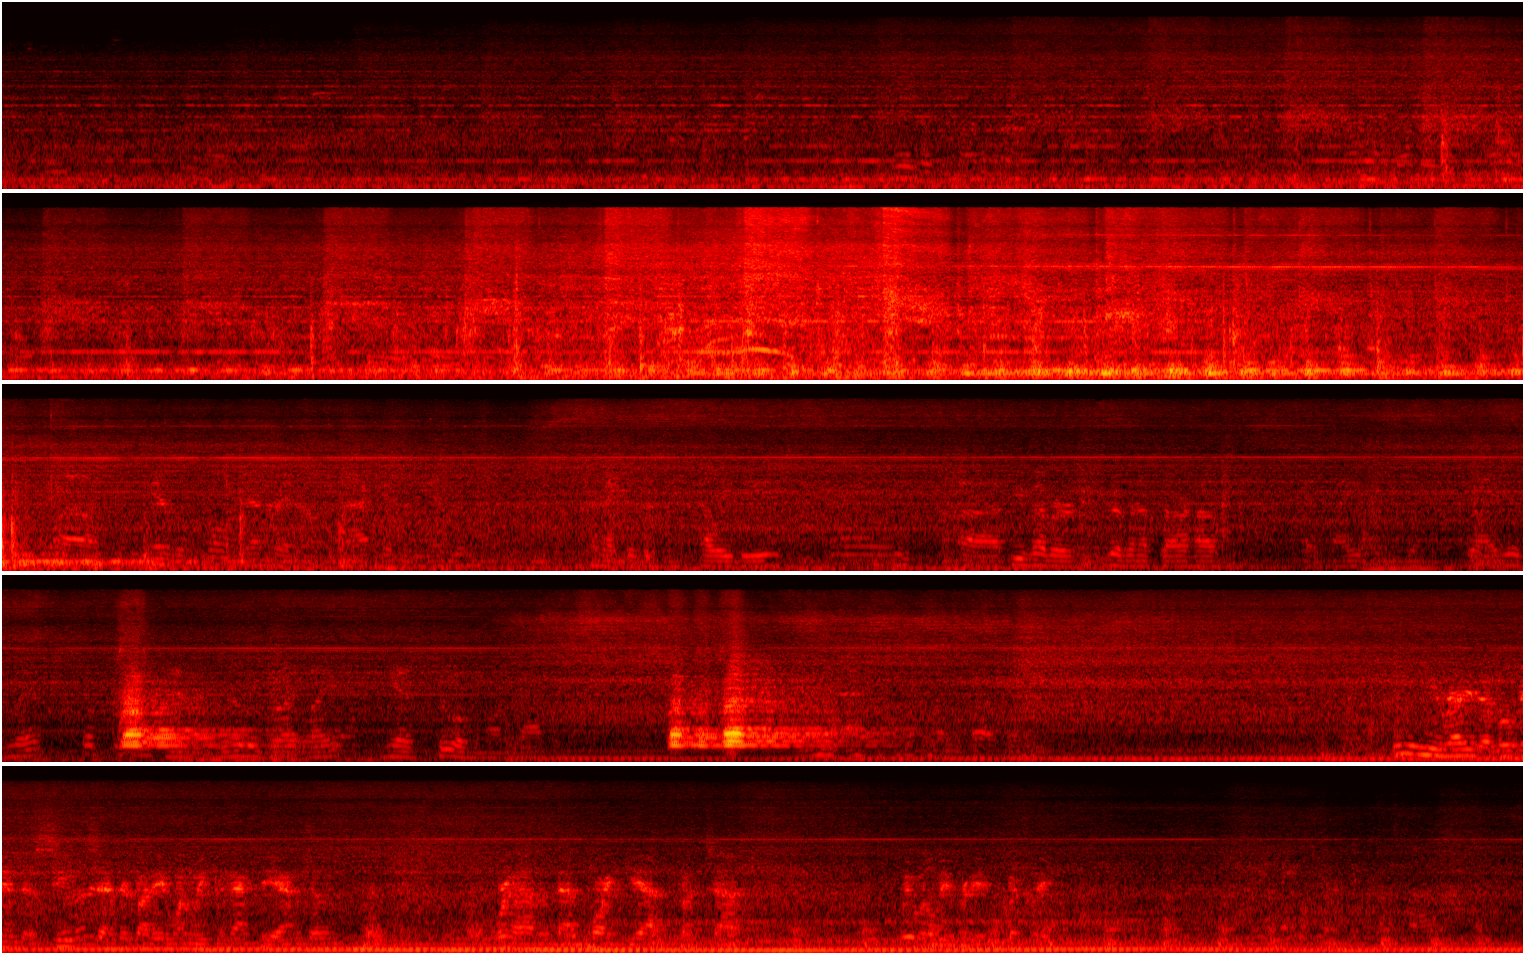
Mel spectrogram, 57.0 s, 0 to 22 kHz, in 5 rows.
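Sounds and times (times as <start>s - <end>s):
steam locomotive passing: 0.0s - 57.0s
steam hissing: 0.3s - 57.0s
steam whistle blasts: 35.0s - 36.6s, 39.2s - 41.1s.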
